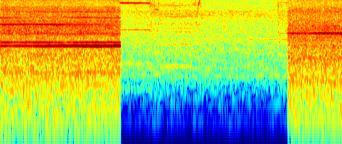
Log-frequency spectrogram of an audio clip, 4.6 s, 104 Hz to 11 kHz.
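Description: A CNC plasma table on a dry run of its first cut, checking plate position for rock sliders for a 1998 Jeep Grand Cherokee ZJ, gives a loud, steady broadband whir that drops away for about two seconds, then resumes.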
